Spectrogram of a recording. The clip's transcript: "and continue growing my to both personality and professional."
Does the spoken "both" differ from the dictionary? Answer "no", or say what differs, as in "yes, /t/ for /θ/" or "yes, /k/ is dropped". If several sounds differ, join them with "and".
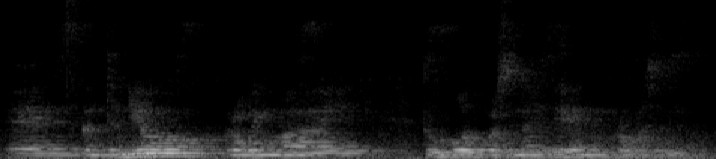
yes, /t/ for /θ/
